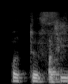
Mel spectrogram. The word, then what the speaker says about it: portefeuille: dans mon portefeuille. Portefeuille. Portefeuille. Portefeuille. Portefeuille. E is silent.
